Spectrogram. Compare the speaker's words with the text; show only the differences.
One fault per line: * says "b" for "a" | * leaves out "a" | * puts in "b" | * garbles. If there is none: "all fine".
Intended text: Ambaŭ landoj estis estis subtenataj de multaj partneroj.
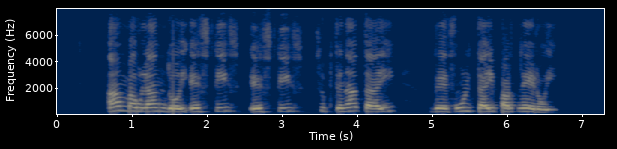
all fine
